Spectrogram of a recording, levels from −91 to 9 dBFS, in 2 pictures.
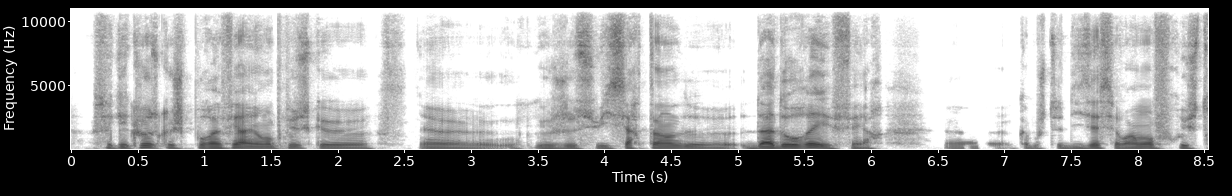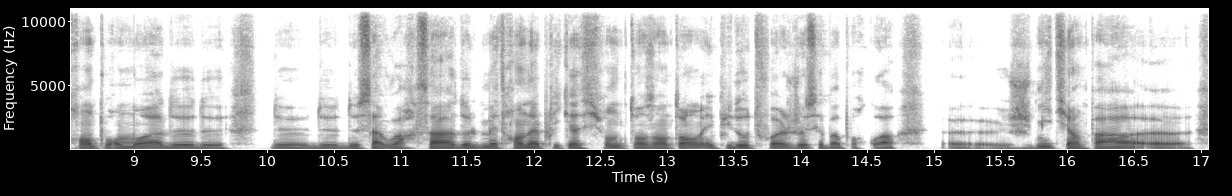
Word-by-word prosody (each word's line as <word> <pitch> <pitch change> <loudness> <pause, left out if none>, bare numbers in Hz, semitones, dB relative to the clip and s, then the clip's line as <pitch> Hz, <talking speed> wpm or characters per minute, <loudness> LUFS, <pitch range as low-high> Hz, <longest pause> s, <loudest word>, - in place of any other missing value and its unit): C'est - - -5
quelque 135 -1 -2
chose 150 -3 +4
que 120 - -3
je 105 - -2
pourrais 115 -1 +3
faire 135 +1 +5
et 115 - +3
en 105 0 +2
plus 120 +4 -4
que, 90 -2 -2 0.4
hem, 90 -3 -5 0.3
que 100 -2 -4
je 95 +1 -3
suis 95 +1 -2
certain 120 +7 +2
de 95 -5 -4
d'adorer 120 +5 +6
faire. 90 - -6 0.5
Heu, 95 -1 -9 0.4
comme 90 - -10
je 90 - -10
te - - -8
disais, 90 +7 -1
c'est - - -3
vraiment 100 +3 +3
frustrant 110 +1 -2
pour 100 +1 -2
moi 120 +7 +2
de 95 -5 -1
de 85 0 -4 0.3
de 90 -2 -4
de 90 +2 -4
de 85 +3 -4
savoir 100 +1 0
ça, 130 +2 +4
de 120 -2 +1
le 100 - -4
mettre 110 +3 -2
en 120 -2 +3
application 115 0 -1
de - - -7
temps 110 +2 -2
en 105 -1 +1
temps 125 +9 +2
et - - -2
puis 110 - -8
d'autres 110 -5 0
fois 110 +3 +2
je 115 +4 -1
sais 125 - -2
pas 90 -1 -2
pourquoi, - - -4 0.4
heu, 80 - -10
je 90 +2 -7
m'y 115 +1 -1
tiens 105 -1 +1
pas, 100 +8 +2
heu, 450 0 -2
105 Hz, 210 wpm, -24 LUFS, 90-115 Hz, 0.5 s, d'adorer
